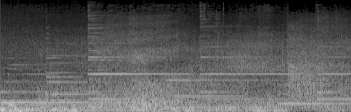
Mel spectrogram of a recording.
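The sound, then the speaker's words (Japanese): Steady, continuous wash of summer sea waves with a low rumbling roar, threaded with a faint humming tone like an engine; no one speaks. A few people are swimming in the sea. “海の風景もすっかり変わっちゃって、あっという間に今は夏の海です。”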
